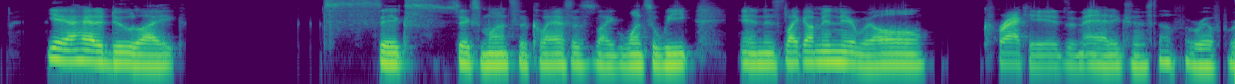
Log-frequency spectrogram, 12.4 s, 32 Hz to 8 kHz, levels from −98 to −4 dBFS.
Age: 20-39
